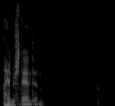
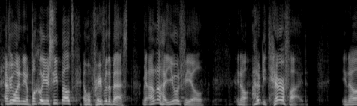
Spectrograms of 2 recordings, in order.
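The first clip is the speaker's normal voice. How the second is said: preaching at full force; 3 semitones higher, 10 dB louder than usual. Acted. Pastor to congregation about Jonah, preaching at full force. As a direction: drive each "not" home to the congregation. Imagining a terrifying flight.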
